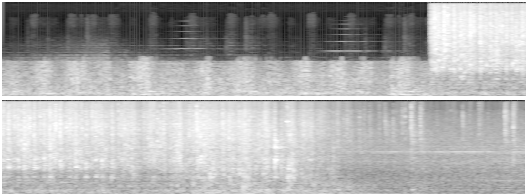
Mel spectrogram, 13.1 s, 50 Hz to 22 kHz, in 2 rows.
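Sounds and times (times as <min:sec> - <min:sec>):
shredder grinding material: 0:05.4 - 0:13.0.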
